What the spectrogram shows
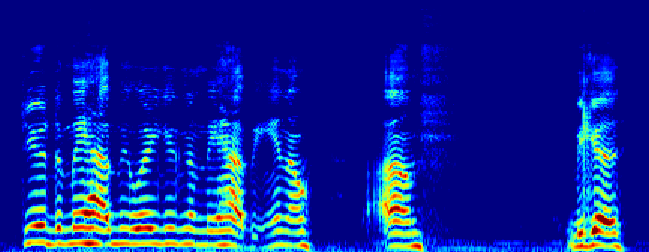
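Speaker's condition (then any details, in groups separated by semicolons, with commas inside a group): Cerebral palsy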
